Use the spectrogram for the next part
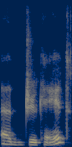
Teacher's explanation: in the word educate there's no J and there's no G but we have the just sound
